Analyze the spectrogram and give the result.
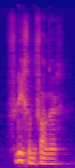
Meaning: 1. a flycatcher, muscicapid; a bird of the family Muscicapidae 2. Venus flytrap (Dionaea muscipula)
- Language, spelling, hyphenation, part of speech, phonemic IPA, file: Dutch, vliegenvanger, vlie‧gen‧van‧ger, noun, /ˈvli.ɣə(n)ˌvɑ.ŋər/, Nl-vliegenvanger.ogg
